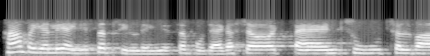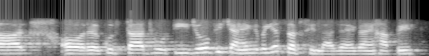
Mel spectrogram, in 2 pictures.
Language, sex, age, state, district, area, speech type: Hindi, female, 18-30, Uttar Pradesh, Jaunpur, rural, conversation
